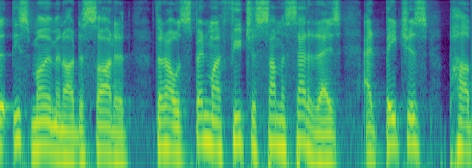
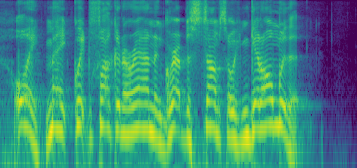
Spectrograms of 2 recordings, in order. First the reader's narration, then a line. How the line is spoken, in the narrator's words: Cambo shouted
